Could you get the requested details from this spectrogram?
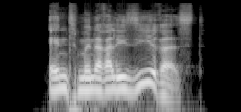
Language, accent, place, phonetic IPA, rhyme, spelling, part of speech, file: German, Germany, Berlin, [ɛntmineʁaliˈziːʁəst], -iːʁəst, entmineralisierest, verb, De-entmineralisierest.ogg
- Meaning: second-person singular subjunctive I of entmineralisieren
